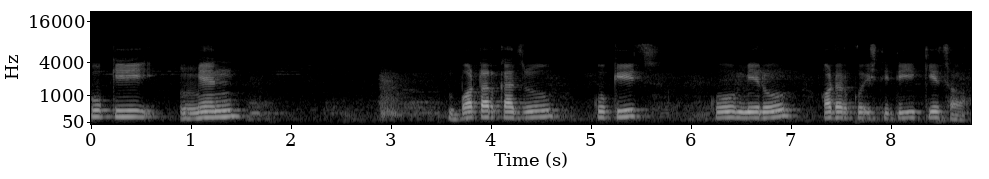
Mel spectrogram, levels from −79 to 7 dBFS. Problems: none marked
